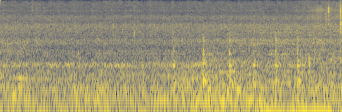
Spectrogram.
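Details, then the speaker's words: Lada Priora on a lift, gearbox in third gear at low speed with clutch released: low rumble with irregular knocks under load, present in all gears and clearer in fourth; final drive gear knocking, differential noisy. "вот я уже на вторую передачу поставил сцепление полностью отпустил газ слышно ставим на третью передачу скорость не набираем стуки я надеюсь слышно на камеру"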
